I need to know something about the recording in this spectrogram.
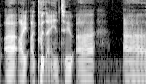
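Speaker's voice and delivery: usual speaking voice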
